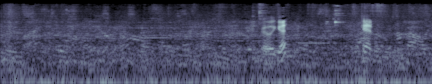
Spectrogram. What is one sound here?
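A crowd of men and women chatter steadily nearby.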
